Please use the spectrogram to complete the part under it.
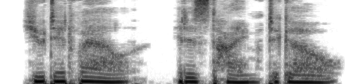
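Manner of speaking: whispered small creature voice. A man-sized moth lands on you, its face next to yours: moth's whisper. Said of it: "and it whispers".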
